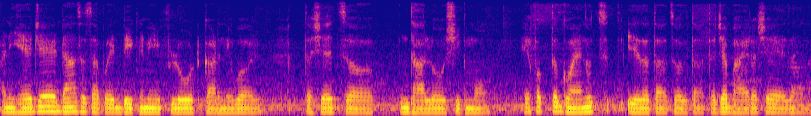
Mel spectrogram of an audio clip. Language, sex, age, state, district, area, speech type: Goan Konkani, male, 18-30, Goa, Tiswadi, rural, spontaneous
